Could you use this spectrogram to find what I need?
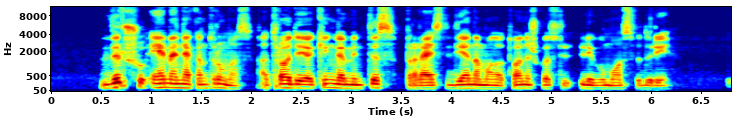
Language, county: Lithuanian, Kaunas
